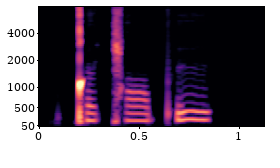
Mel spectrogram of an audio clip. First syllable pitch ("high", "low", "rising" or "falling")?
low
